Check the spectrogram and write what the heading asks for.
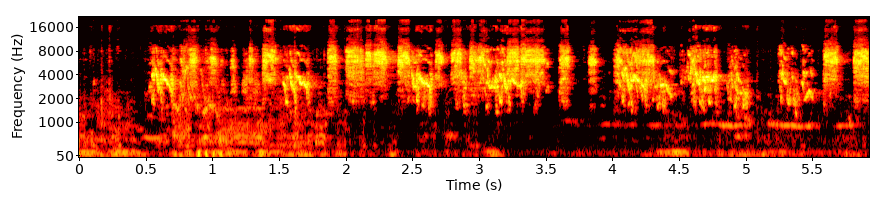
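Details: Pet budgerigars keep up an almost continuous warbling chatter of raspy high chirps and squawks, with a brief lull near the middle.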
